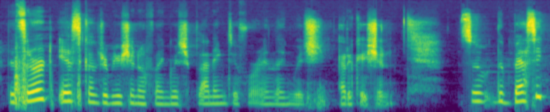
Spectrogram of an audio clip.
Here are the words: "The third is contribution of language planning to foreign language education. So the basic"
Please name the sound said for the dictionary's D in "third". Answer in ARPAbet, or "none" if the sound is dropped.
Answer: D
